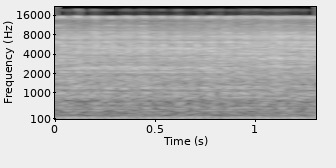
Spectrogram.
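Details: Scooter with a rough snoring noise from the CVT/rear gear area while riding: coarse, gritty grinding under the engine note; gear case run dry of oil, bearings likely damaged.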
